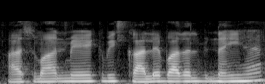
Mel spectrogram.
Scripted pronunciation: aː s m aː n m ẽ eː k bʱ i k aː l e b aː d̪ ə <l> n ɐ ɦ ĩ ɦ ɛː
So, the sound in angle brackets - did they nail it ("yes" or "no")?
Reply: yes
